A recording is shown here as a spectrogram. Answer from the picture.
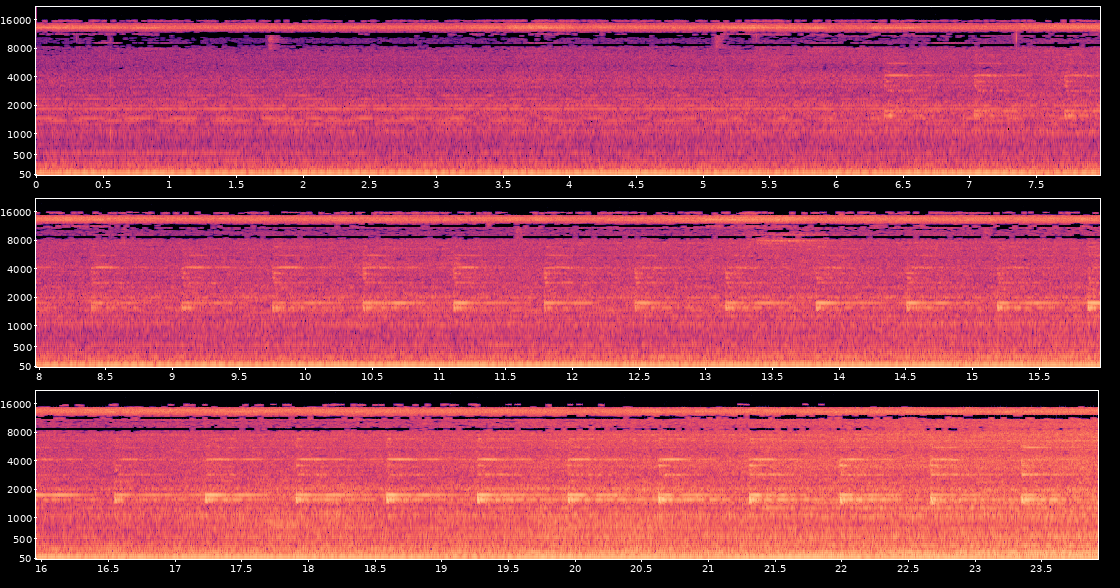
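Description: Loram rail grinder train approaching with a low engine rumble that grows slowly louder. From about six seconds in, a bell rings steadily about twice a second.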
